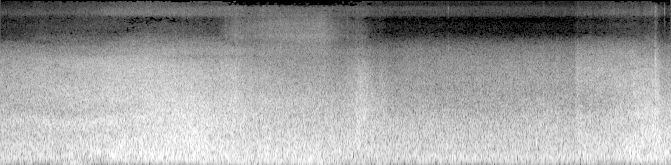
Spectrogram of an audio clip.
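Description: Sea waves washing in, with wind rumbling on the microphone; the wash swells about two seconds in, then eases.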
